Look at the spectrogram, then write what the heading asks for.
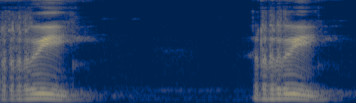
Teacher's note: उच्चारण के समय जीभ का अगला भाग मूर्धा यानी मसूड़े या कठोर ताल की ओर ऊपर उठता है।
